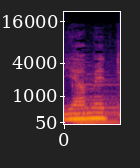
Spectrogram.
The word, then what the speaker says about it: 八女: 時から私もあのもう夏休みになるともう毎年のように行ってました、えー、母の出身はまあ福岡県八女市というところなんですね今はねあの八女というと八音八に女って書いて八女って読む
